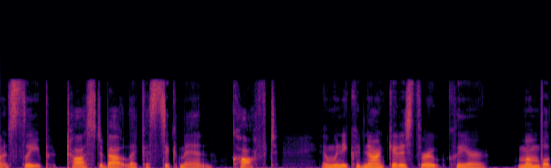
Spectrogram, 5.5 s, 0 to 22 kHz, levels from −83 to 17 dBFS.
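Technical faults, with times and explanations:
No technical faults are audible in this speech recording. Nothing in the audio calls for a time or an explanation.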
